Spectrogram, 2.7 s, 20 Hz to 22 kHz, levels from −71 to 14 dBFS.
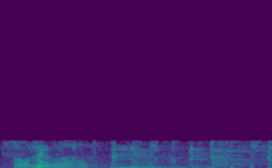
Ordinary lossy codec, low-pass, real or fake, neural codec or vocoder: none; 3.6 kHz; fake; vocoder, 22.05 kHz, 80 mel bands, HiFi-GAN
